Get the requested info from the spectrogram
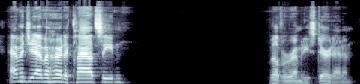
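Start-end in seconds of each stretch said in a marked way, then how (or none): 0.1-1.8 nonchalant country stallion; Calamity voice. Acted. Calamity teasing Velvet.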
